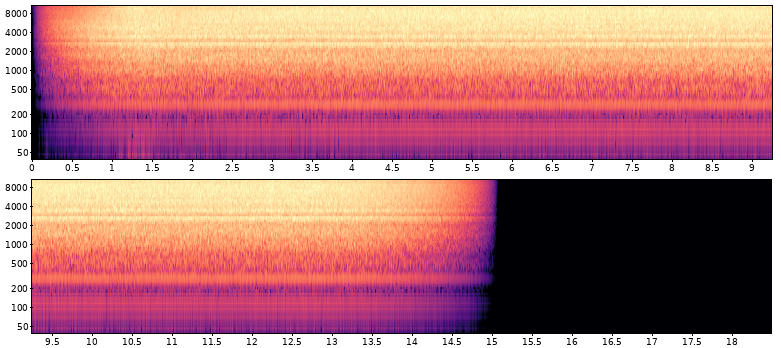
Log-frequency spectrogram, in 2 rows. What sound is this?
Hair dryer
Zoom H4n Pro
2018
hairdryer, appliances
